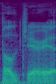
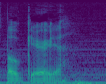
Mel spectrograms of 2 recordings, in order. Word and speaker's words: Bulgaria: Bulgaria oh I'm sorry it's not Bulgaria it's Bulgaria was I pr mispronouncing that that's bad um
